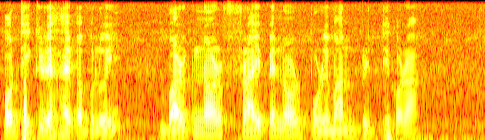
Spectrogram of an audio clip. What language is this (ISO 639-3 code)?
asm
